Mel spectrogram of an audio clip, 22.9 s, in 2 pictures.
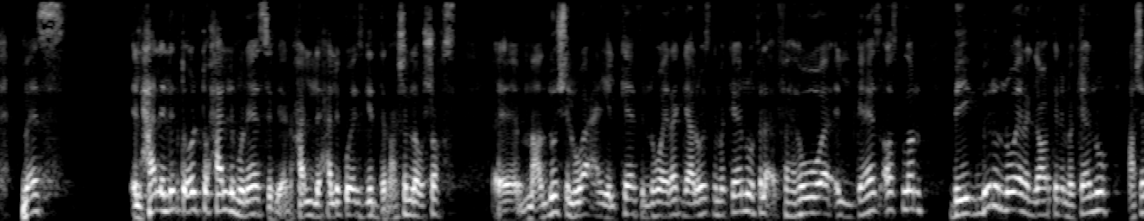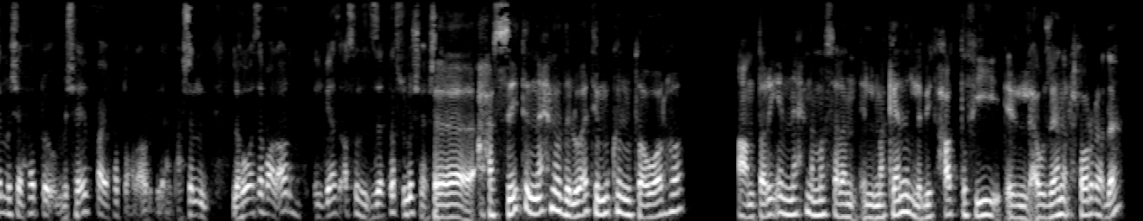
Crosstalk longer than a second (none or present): none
